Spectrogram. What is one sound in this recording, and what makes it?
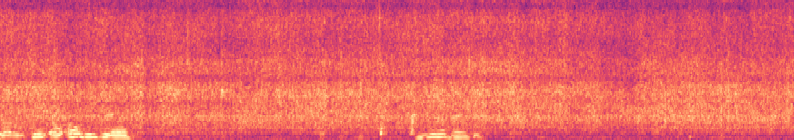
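A spatula scrapes and stirs vegetables in a pan.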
